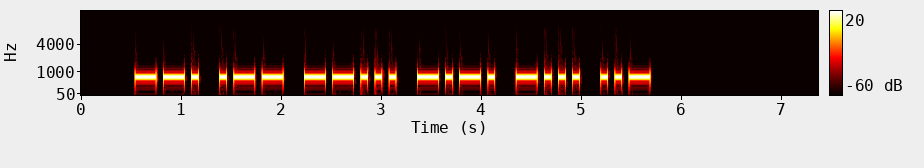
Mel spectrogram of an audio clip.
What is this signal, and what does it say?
Morse code, heard as a keyed tone, about 17 wpm, 700 Hz. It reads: GW7CBU
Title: DXCC-100 Call Signs - 6 Characters - Repeated 2x - 17wpm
